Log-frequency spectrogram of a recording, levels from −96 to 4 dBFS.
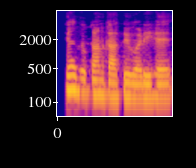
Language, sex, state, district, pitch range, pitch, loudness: Hindi, male, Bihar, Lakhisarai, 120-145 Hz, 130 Hz, -17 LUFS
